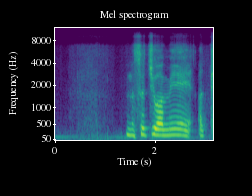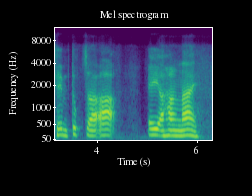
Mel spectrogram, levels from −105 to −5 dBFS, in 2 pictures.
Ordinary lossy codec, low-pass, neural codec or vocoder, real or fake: Opus, 16 kbps; 7.2 kHz; codec, 16 kHz, 2 kbps, X-Codec, WavLM features, trained on Multilingual LibriSpeech; fake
